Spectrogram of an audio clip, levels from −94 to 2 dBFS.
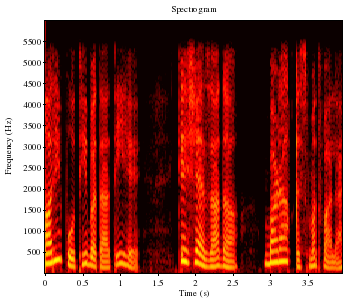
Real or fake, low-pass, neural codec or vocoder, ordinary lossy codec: real; 5.4 kHz; none; none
